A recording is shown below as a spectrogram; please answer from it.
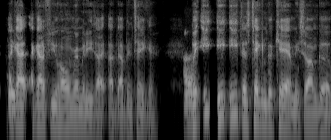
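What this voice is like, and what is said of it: Sick-sounding voice. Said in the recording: “I know you're a little bit sick ... You probably can hear it in my voice”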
